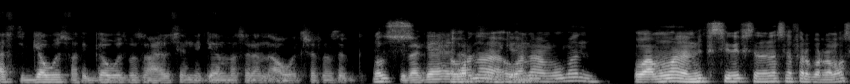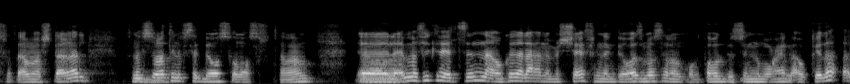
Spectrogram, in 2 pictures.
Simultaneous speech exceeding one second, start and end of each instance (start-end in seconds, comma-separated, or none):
3.7-5.5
